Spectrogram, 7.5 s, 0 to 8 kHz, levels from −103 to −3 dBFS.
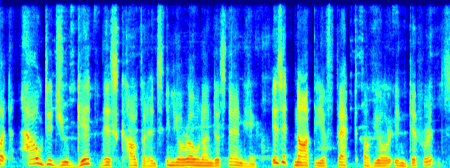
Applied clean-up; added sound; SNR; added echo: neural separator model SepFormer DNS4.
